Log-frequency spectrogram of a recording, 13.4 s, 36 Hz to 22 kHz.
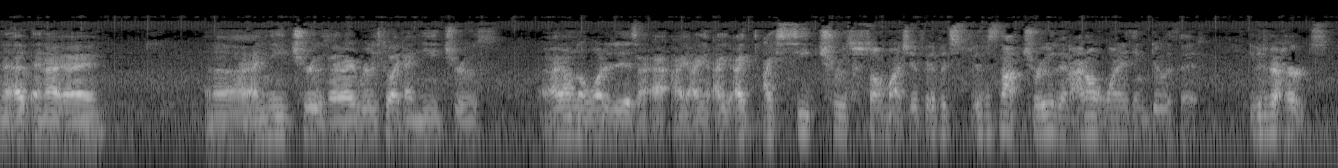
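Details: Adult man with about 20 years of severe Tourette syndrome, deep brain stimulation at about age 12–13 that did not work, tics significantly reduced over past year but present; Tourette syndrome with vocal tics (word repetitions).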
